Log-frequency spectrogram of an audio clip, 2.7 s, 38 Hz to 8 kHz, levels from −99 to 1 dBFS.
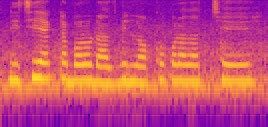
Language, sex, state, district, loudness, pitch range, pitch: Bengali, female, West Bengal, Alipurduar, -15 LUFS, 250-275 Hz, 260 Hz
